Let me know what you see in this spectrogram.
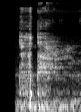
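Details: Adult coughing, who attributes it to a rotten-egg-smelling spray from a plane overhead: brief, harsh cough of one or two quick bursts after a moment of silence.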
